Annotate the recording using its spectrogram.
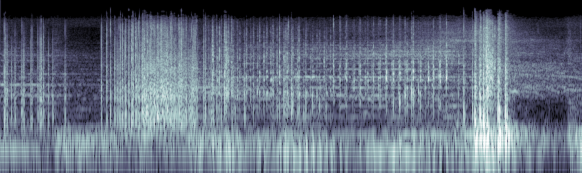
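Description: Fireworks display: a rapid barrage of sharp bangs and crackles that grows thicker about two seconds in, with the loudest burst of heavy bangs about seven seconds in, heard over background music.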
